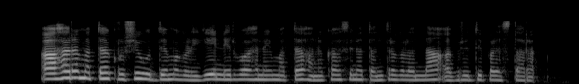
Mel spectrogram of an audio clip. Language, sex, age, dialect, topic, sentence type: Kannada, female, 25-30, Dharwad Kannada, banking, statement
